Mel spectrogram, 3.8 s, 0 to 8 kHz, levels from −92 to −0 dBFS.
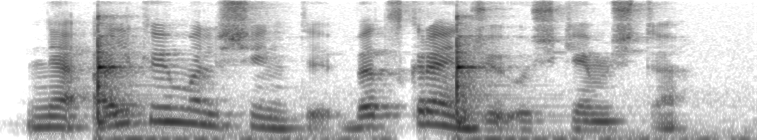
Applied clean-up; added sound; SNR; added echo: none; Bowed string instrument; -3 dB; none.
